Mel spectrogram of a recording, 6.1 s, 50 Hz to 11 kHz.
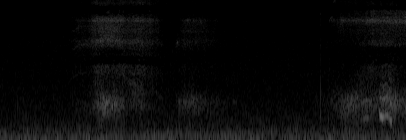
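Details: Soft snore-like breathing from Maria, a pet pug, on 3 January 2022: three or four separate rasping breaths spaced a second or two apart, faint against steady room hiss.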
